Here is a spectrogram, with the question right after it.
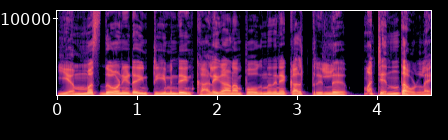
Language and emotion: Malayalam, happy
